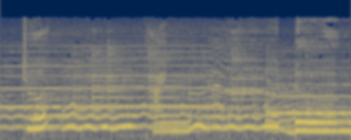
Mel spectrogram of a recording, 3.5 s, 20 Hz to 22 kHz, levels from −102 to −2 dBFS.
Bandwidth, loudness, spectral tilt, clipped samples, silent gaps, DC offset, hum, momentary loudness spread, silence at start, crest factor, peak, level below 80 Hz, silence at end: 14 kHz; -21 LUFS; -4.5 dB/octave; under 0.1%; none; under 0.1%; none; 4 LU; 0 s; 14 dB; -8 dBFS; -58 dBFS; 0 s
